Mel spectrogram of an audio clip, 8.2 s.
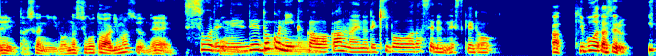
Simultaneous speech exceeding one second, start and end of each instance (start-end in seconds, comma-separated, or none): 2.7-4.2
